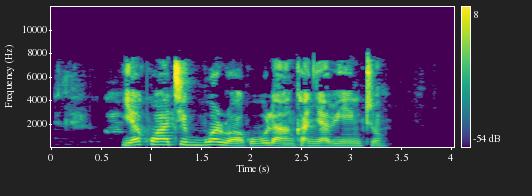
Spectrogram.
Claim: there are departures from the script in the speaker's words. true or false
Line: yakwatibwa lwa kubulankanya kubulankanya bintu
true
